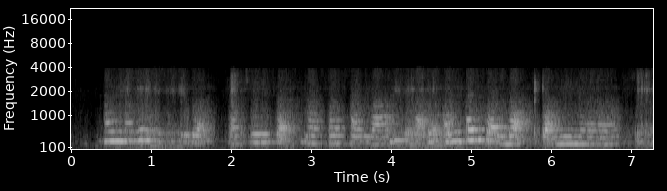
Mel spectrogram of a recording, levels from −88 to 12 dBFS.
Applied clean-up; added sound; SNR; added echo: neural separator model SepFormer DNS4.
